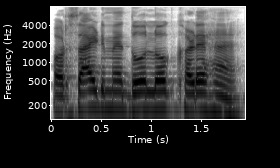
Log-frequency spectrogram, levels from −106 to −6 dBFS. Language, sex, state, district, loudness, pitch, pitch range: Hindi, male, Jharkhand, Garhwa, -12 LUFS, 160 Hz, 145-165 Hz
